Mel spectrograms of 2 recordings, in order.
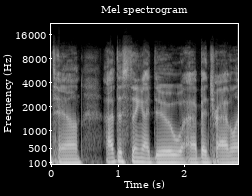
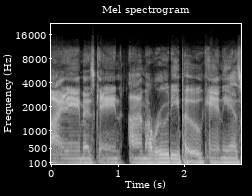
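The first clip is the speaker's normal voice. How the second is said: put-on artificial voice-box sound. Retelling his suggestion that the Rock go out and speak in a Kane fake voice-box voice. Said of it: "do the fake voice box".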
